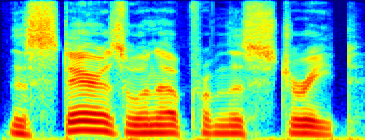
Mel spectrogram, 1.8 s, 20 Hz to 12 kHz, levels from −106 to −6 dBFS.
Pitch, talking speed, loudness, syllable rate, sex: 140 Hz, 230 wpm, -16 LUFS, 4.1 syllables/s, male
